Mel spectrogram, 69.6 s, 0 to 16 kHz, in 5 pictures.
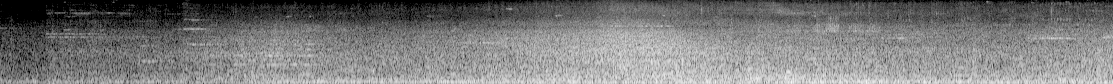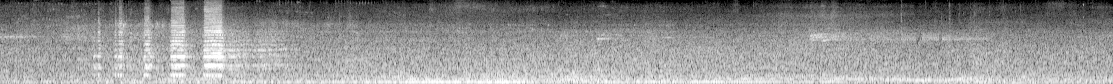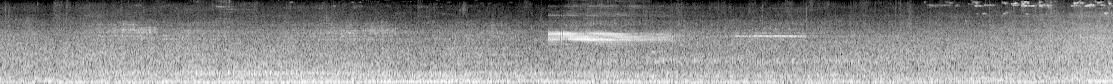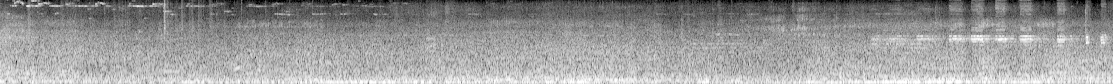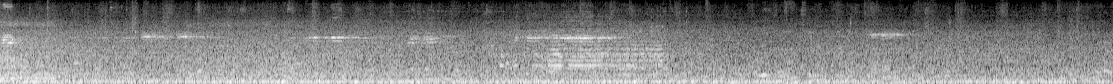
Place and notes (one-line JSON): {"title": "New Howrah Bridge Approach Rd, Gulmohar Railway Quarters, Mali Panchghara, Howrah, West Bengal, Inde - Howra Bridge - Ambiance", "date": "2003-02-24 15:00:00", "description": "Howrah Bridge\nAmbiance sur le pont", "latitude": "22.59", "longitude": "88.35", "timezone": "Asia/Kolkata"}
